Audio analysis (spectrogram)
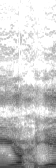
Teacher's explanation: یحیی یا مدہ ہے، ایک الف کے برابر کھینچ کر پڑھیں گے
